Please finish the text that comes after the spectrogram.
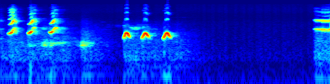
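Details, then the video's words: Male white-cheeked laughingthrush kept for training newly caught birds, in full form and singing with varied voices; three quick chirps, a low note, then three rounded whistled notes, silence, and a final sustained note. "Khướu bạc má hót nhiều giọng hay Luyện khướu bổi kích khướu trống căng lửa hót múa"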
